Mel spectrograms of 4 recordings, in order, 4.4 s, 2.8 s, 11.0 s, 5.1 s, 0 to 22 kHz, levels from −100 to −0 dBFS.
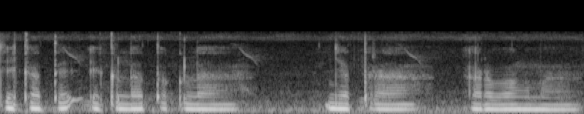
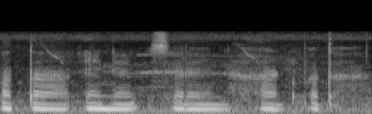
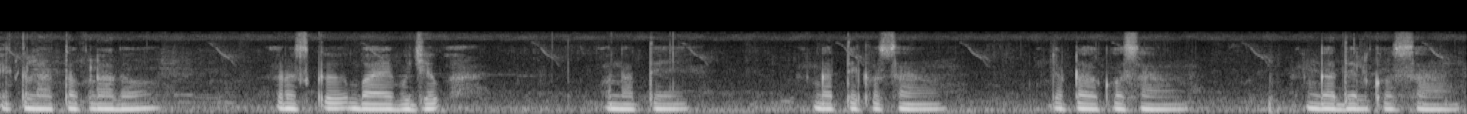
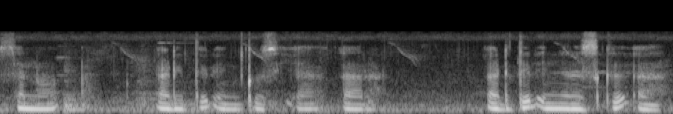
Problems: constant background noise, background conversations at intervals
